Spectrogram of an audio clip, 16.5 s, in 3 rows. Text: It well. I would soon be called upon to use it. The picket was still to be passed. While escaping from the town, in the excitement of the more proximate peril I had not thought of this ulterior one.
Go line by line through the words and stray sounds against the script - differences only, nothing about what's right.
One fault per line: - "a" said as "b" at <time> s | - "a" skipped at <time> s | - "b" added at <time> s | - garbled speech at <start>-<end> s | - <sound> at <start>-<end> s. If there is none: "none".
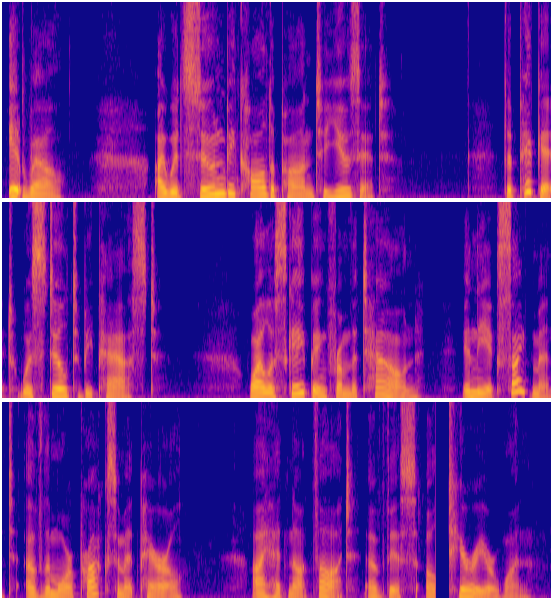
- dropout at 15.3-15.5 s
